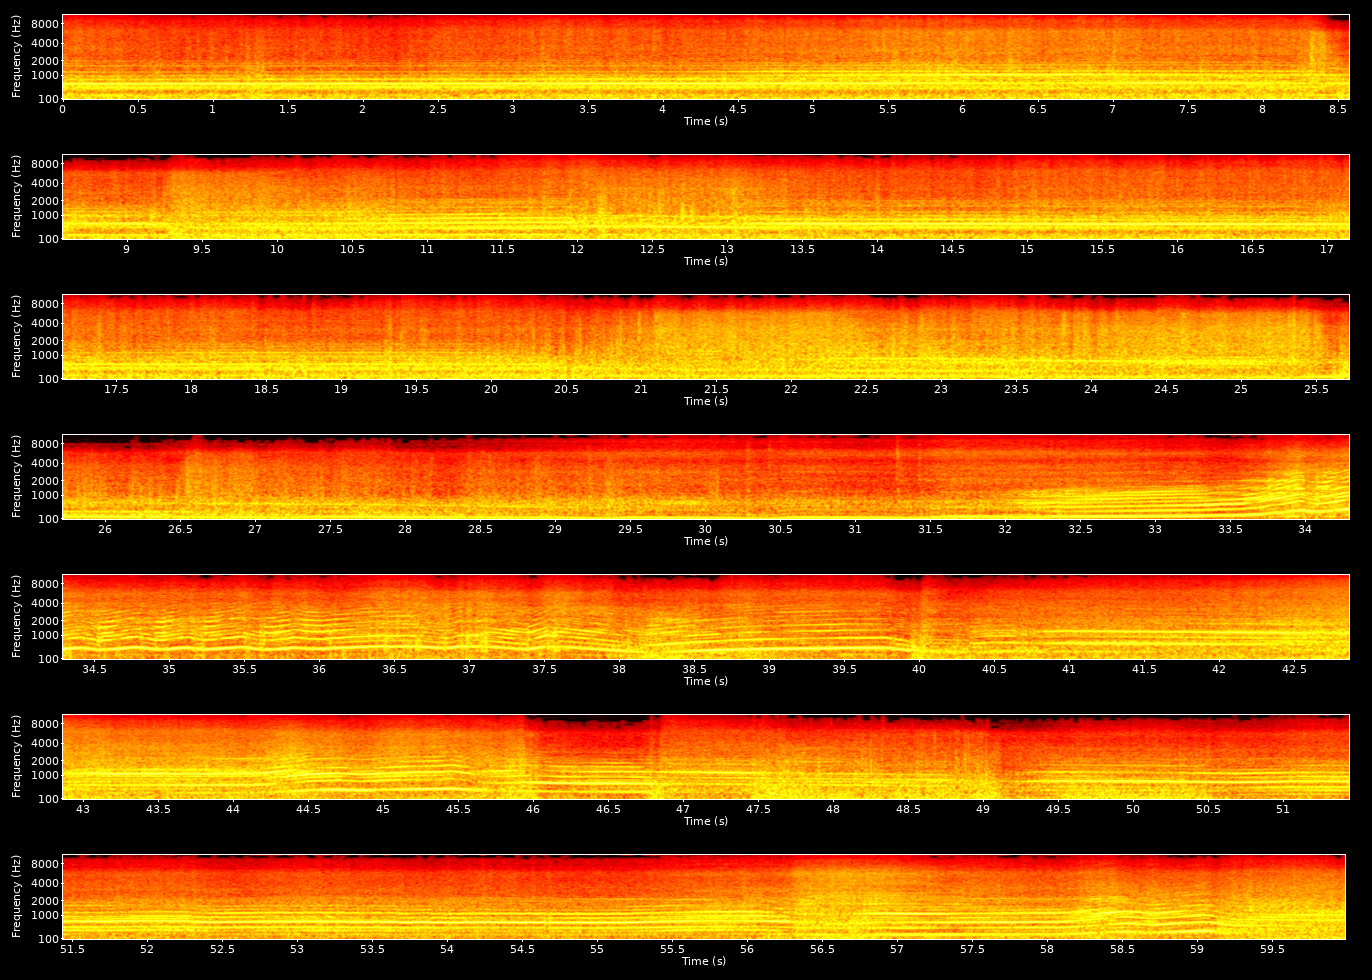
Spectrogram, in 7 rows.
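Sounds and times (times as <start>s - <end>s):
engine revving at high revs: 31.4s - 59.9s.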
